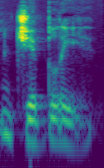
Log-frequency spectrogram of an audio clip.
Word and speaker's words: Ghibli: It's pronounced Ghibli.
